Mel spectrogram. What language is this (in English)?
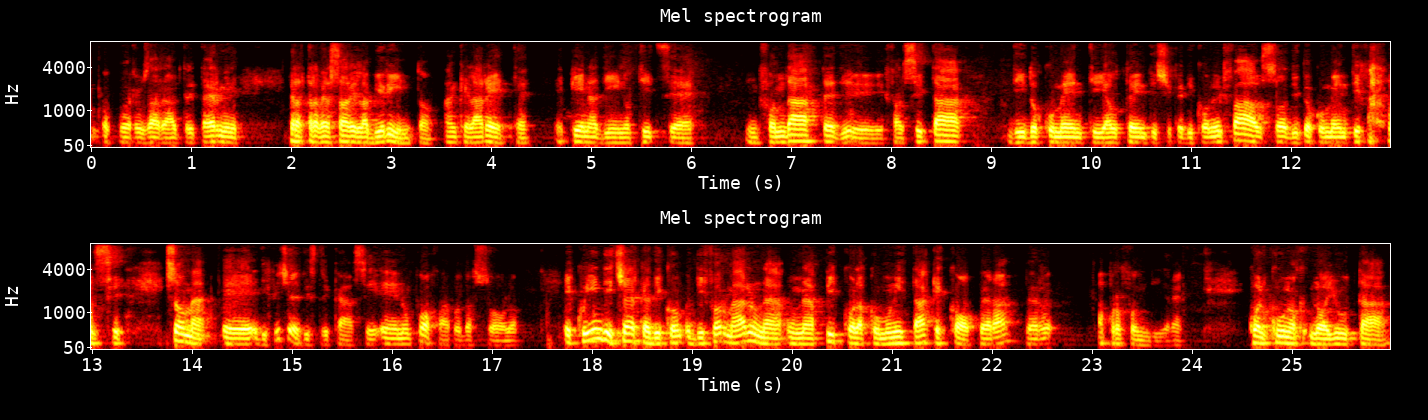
Italian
